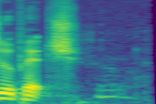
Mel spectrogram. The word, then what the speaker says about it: Cupich: It's spelled C-U-P-I-C-H. It's pronounced Supich.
